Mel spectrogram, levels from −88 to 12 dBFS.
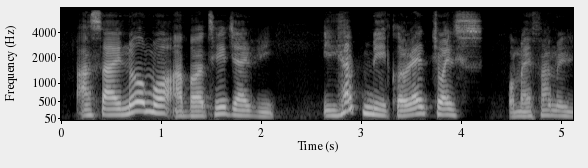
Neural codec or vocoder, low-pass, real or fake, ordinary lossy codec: codec, 44.1 kHz, 1.7 kbps, Pupu-Codec; 7.2 kHz; fake; none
